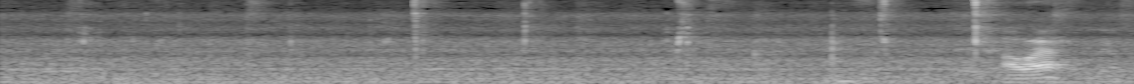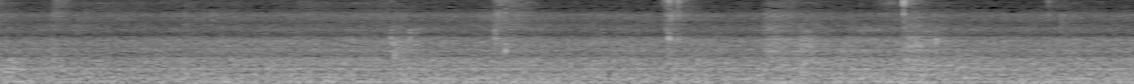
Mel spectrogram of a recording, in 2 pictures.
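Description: A man chews food noisily with wet smacking sounds, close by.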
